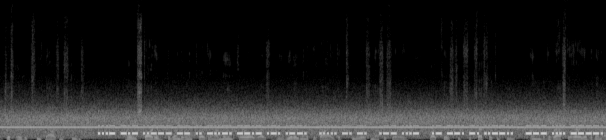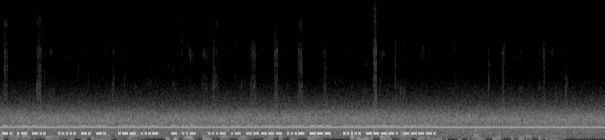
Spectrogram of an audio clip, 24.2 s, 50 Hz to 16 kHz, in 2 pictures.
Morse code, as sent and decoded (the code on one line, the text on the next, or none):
...- -.- ..--- -- .. -..-. --.- .-. .--. / ..... -. -. / .-- ...- / .- --. -. ..--.. / --- .... ----. -. .- -.. / ..... -. -. / .-- ...- / - ..- / ...- .- ----- ...- --- / ..... ----. ----.
VK2MI/QRP 5NN WV AGN? OH9NAD 5NN WV TU VA0VO 599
